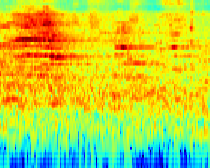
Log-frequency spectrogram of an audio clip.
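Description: Background voices of people in a mall, with a high, wavering squeal-like voice in the first half second.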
